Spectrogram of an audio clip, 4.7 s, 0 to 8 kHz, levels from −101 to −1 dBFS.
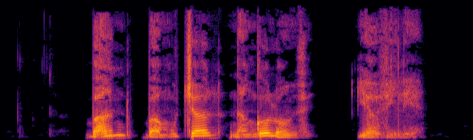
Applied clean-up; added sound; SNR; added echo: none; none; none; none.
